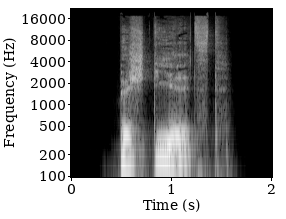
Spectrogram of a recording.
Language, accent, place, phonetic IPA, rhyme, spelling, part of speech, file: German, Germany, Berlin, [bəˈʃtiːlst], -iːlst, bestiehlst, verb, De-bestiehlst.ogg
- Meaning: second-person singular present of bestehlen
